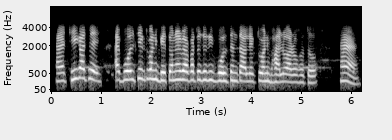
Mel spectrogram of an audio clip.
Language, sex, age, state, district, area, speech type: Bengali, female, 18-30, West Bengal, Hooghly, urban, conversation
